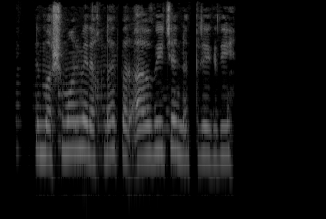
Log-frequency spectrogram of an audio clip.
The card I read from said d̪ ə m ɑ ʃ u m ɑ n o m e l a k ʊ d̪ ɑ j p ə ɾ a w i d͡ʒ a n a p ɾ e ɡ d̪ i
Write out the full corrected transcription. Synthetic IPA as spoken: d̪ ə m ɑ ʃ u m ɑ n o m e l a x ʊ d̪ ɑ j p ə ɾ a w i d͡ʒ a n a p ɾ e ɡ d̪ i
